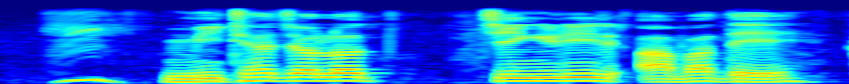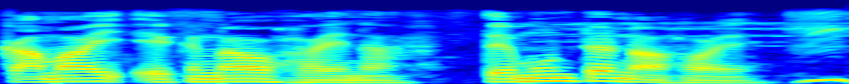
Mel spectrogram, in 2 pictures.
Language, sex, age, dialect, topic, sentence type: Bengali, male, 25-30, Rajbangshi, agriculture, statement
